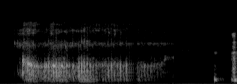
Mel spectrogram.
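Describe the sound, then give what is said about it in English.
A voice imitates a man snoring on his back after drinking liquor: one long, rasping, drawn-out snore that fades out, followed by two short, sharp snorts. “He snores when he drinks liquor. Because he's out so hard, he just lays on his back and”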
